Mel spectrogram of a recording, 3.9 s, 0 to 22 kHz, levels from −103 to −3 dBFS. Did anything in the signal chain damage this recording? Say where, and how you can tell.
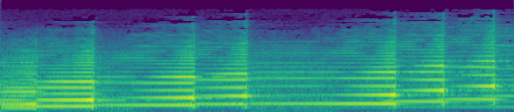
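Yes. Between 0.49 and 0.66 s the sound briefly hangs: one moment is held too long, with a faint buzzy, slightly dipped quality, and then the audio resumes exactly where it left off with nothing skipped. This is a short stall from a late packet at the network stage. A packet arrived behind schedule, the jitter buffer ran dry, and the receiver stretched the last sound for about 41 ms until it came in. That pushed the rest of the audio 41 ms later.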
